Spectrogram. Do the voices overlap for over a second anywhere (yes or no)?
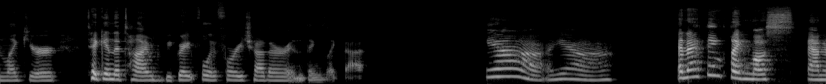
no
